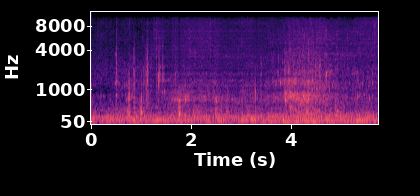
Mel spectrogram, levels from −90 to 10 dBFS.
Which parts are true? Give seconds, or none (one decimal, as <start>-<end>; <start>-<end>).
0.0-1.1; 3.5-5.8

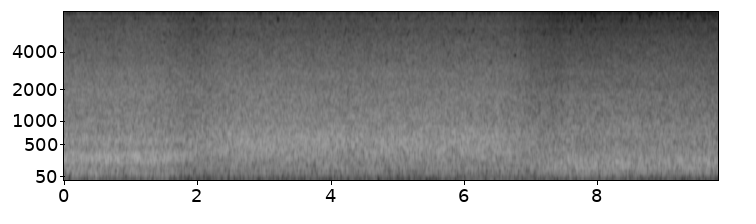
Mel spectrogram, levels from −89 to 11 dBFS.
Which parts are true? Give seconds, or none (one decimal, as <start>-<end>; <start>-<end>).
0.0-2.4; 3.5-8.3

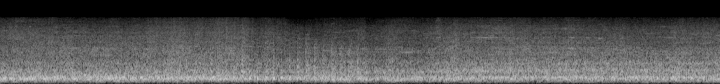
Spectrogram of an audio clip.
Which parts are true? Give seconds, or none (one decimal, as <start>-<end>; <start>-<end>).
0.0-7.2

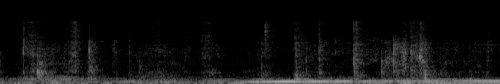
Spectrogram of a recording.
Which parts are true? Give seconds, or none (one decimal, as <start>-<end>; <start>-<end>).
0.0-5.0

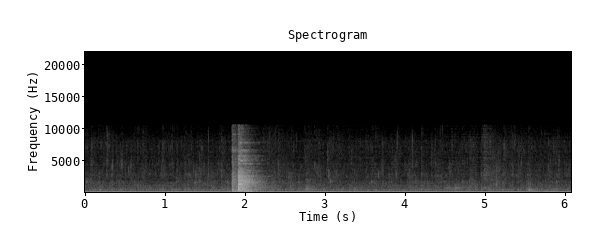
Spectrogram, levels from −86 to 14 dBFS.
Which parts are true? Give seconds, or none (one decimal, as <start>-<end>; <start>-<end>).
0.0-4.5; 5.1-6.1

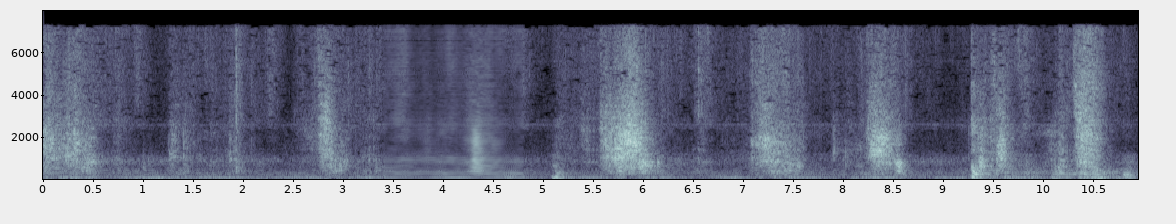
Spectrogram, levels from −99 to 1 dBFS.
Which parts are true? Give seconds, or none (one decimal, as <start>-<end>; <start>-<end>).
0.0-3.4; 4.8-11.0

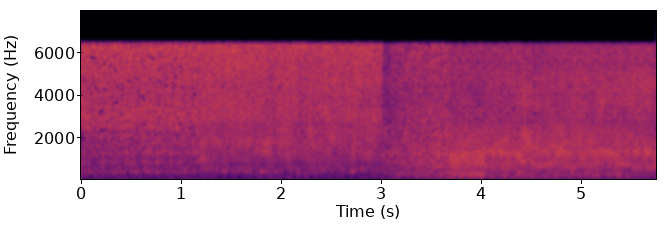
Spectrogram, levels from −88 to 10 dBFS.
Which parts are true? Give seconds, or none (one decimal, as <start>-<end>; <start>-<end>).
0.0-1.2; 3.1-3.7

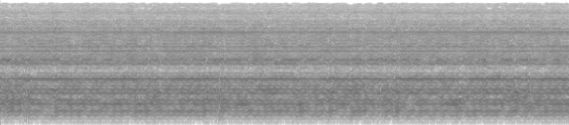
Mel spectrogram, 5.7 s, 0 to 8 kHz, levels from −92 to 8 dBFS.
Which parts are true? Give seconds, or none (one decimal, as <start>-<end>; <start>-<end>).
none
